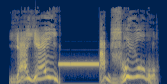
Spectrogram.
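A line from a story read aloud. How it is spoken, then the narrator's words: Wild roar. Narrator (Russian): диким голосом взревел бесноватый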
